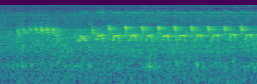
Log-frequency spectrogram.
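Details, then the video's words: A long-tailed shrike kept with water therapy sings a fast, chattering run of high, scratchy notes, then a steady series of paired chirps about every quarter second, over a faint background hiss. "pentet Matahari gacor"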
